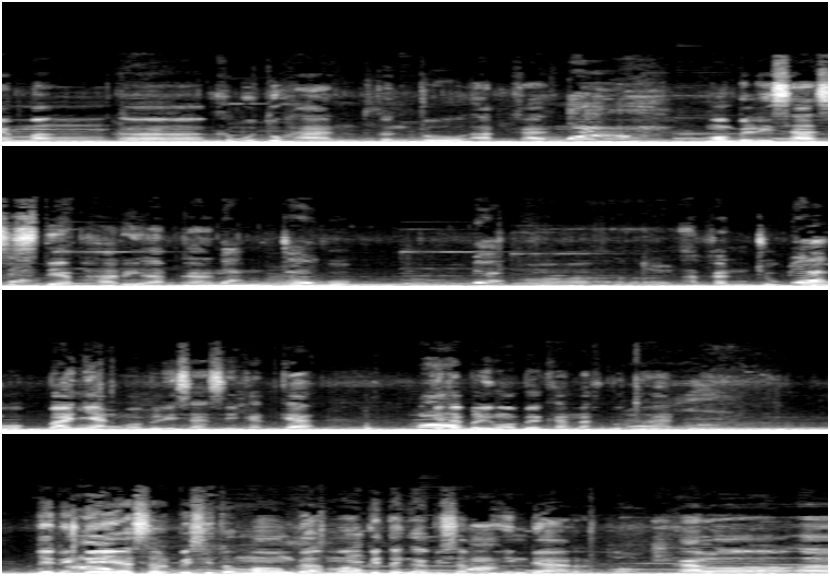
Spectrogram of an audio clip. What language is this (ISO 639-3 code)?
ind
